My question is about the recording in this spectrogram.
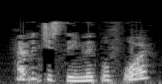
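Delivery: ordinary delivery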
